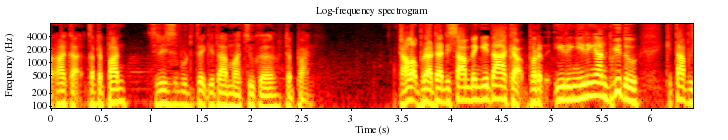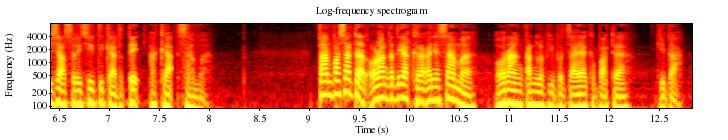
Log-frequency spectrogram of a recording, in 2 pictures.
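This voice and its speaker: A man's voice: fairly bright tone, no room sound. A man giving a sales training lesson, acting out examples and shifting his delivery to demonstrate. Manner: demonstrative, acts out examples, shifts pitch and pace to show.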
